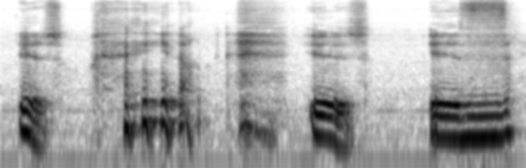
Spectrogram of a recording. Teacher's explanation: it's a z it's a buzzing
